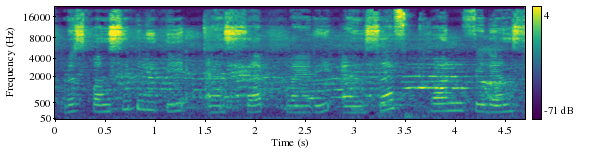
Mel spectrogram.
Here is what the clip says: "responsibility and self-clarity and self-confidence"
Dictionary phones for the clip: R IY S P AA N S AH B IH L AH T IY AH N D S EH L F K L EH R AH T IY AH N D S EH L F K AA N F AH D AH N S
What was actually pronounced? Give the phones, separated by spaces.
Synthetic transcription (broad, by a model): R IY S P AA N S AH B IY L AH T IY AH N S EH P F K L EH AH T IY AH N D S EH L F K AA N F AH D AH N S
